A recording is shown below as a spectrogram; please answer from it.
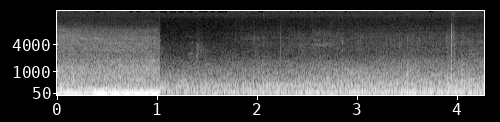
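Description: City street traffic: a loud, low rumble of a passing vehicle for about the first second, cut off suddenly, then a quieter, steady traffic hum.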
